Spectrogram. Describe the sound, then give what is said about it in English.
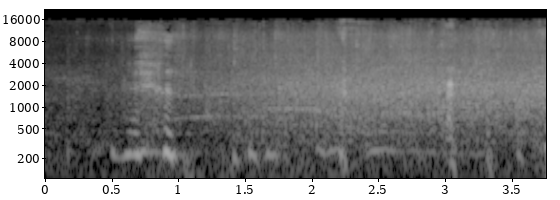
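An audience applauds in a steady, dense patter that starts up after a quiet half-second and keeps going, with voices murmuring underneath the clapping. “Hold your applause. You haven't heard the rest.”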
